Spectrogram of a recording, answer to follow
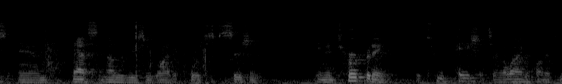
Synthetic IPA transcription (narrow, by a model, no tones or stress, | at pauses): zɨ̃nðætsɨnʌðə˞ɹizn̩waɪðɨkʰɔɹtsd̥ɨ̥sɪʒɨ̃n | ɨ̃nɨ̃ntʰɜ˞pɹɨɾɪ̃ŋ | ðɨtʰupʰeɪʃɨ̃ntsɨ̃nɹəlaɪɪ̃ŋəpʰɑ̃nðɨtʰ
